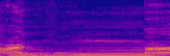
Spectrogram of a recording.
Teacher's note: میم ساکن کے بعد دوسری میم ہے تو یہاں پر ادغام شفوی ہوگا یعنی غنہ کر کے پڑھیں گے۔ میم ساکن میں ادغام شفوی ہوگا اور تنوین میں ادغام مع الغنہ ہوگا تو ان دونوں میں ہم غنہ کر کے پڑھیں گے۔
